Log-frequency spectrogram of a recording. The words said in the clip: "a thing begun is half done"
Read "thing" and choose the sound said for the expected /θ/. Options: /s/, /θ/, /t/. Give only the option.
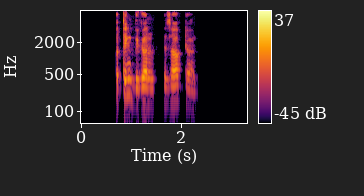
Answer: /t/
